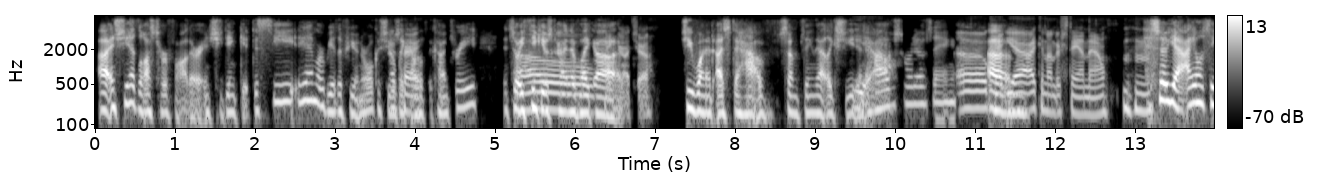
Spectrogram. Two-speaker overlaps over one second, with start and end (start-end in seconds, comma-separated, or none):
5.2-6.6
